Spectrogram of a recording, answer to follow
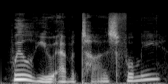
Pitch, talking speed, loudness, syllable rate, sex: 165 Hz, 180 wpm, -18 LUFS, 5.7 syllables/s, male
